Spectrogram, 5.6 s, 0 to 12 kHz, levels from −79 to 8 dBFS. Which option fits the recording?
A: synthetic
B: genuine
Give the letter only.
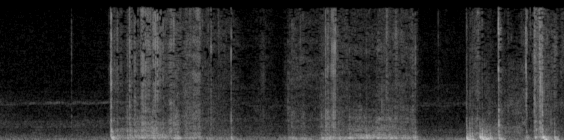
B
